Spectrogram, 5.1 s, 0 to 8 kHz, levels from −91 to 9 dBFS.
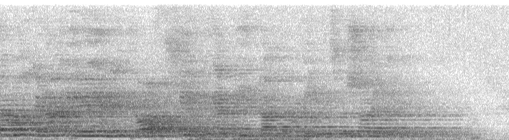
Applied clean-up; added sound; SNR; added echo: none; Wind; 19 dB; reverberation time 2.1 s.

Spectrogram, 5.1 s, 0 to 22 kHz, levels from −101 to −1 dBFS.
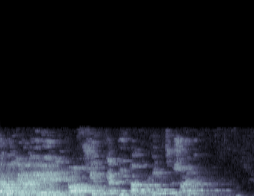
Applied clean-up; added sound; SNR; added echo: classical method WPE with log-MMSE.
